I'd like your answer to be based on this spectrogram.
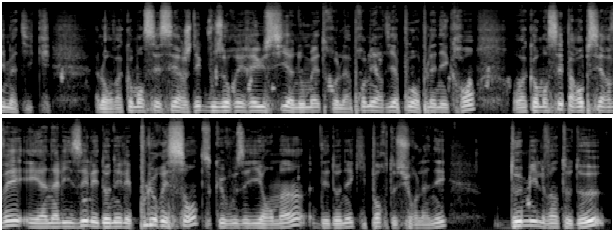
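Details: Adult male speaker; Normal voice.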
